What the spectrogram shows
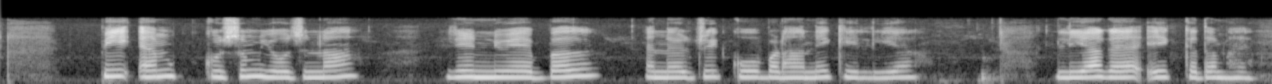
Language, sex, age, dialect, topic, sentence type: Hindi, female, 25-30, Awadhi Bundeli, agriculture, statement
